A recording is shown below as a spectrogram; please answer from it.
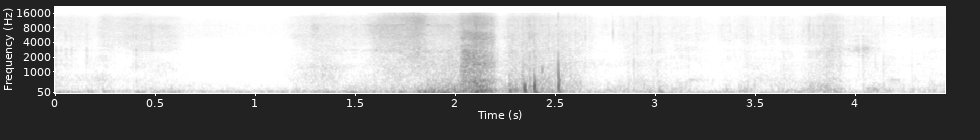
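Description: Cloth and a tape measure being handled on a table: a rustling scrape that swells about a second and a half in and peaks around two seconds with a few small clicks, then fades.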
